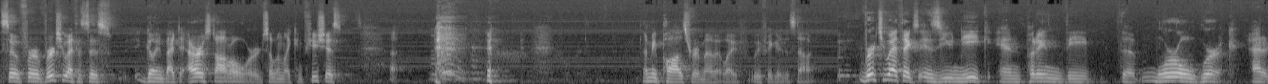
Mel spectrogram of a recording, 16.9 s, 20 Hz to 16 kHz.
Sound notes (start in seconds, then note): 5.7 chuckles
